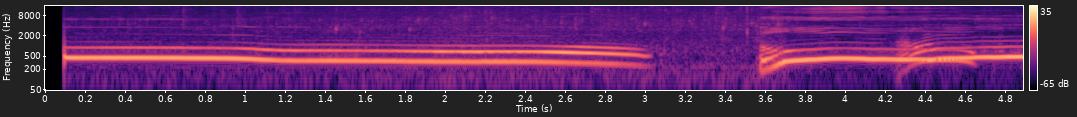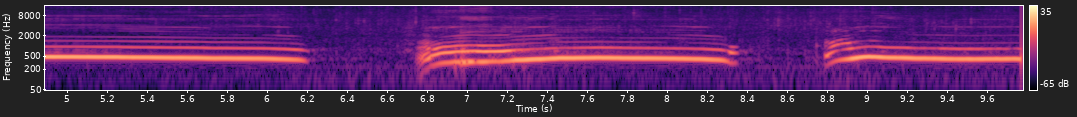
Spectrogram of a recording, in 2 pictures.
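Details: Border Collies Molly and Panda howling: long, steady, tonal howls with rich harmonics, the first sliding slightly downward over three seconds, followed by shorter rising-then-level howls separated by brief pauses.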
